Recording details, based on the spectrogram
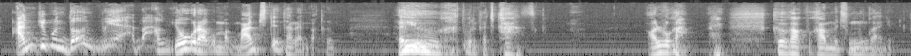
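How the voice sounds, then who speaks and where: Male pastor, impassioned sermon delivery; gravelly, fairly high voice. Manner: impassioned preaching, acts out dialogue.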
